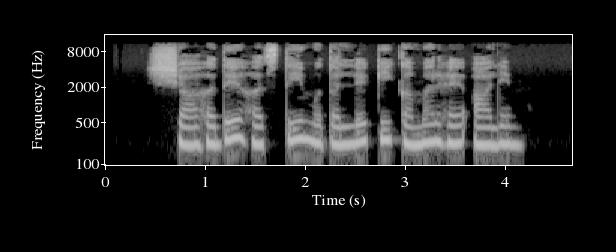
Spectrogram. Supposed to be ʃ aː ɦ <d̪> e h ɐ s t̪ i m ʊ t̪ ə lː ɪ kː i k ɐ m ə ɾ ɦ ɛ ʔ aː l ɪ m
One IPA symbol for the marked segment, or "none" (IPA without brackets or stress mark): d̪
